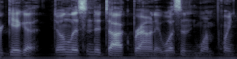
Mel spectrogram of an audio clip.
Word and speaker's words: giga: Mega and Giga and it's a hard G for Giga don't listen to Doc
